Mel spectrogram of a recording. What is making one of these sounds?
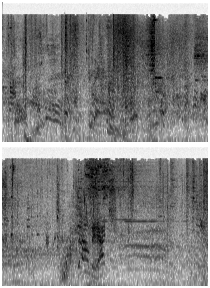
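Heavy blows strike and slash into a foe.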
